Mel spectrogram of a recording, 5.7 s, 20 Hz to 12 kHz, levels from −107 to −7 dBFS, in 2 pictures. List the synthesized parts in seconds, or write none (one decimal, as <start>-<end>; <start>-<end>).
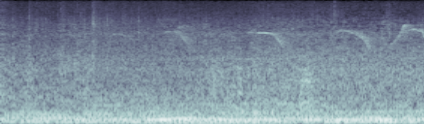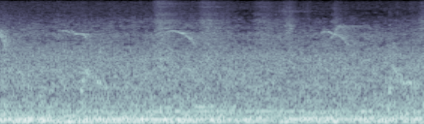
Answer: none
